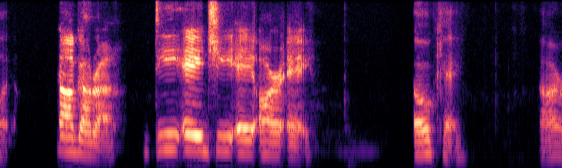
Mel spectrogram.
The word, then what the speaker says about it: Dagara: um the west african um tradition of the dagara people in burkina faso um the the pardon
